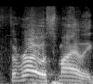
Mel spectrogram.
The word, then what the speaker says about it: Thoreau Smiley: Rob and Slim Show, we are back with Thoreau Smiley, correct? That is right, yep. What's going on, First try, good one. Did I pronounce it right?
